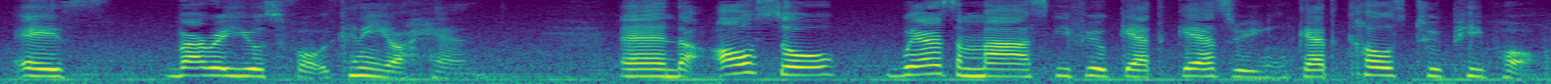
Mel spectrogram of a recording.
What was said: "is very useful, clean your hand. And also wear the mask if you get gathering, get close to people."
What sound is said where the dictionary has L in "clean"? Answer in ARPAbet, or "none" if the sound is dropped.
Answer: N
